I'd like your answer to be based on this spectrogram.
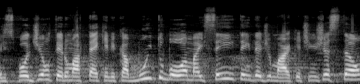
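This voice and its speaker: Against noticeable background noise, a man speaks at a high pitch and a fairly quick pace. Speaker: marketing trainer for tattoo artists. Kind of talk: online training lecture. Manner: fast; direct, energetic.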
